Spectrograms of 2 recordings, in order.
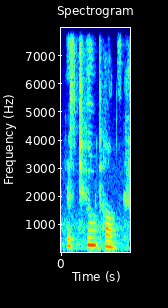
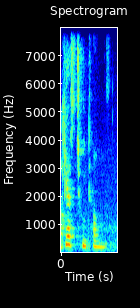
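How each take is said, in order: First: "two" leaned on in the repeat; He has TWO tongues, with the weight on "two"; stress on two. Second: Said in the usual way. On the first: Shown as a demonstration. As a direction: punch the word "two". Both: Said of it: "repeats the line to stress it".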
